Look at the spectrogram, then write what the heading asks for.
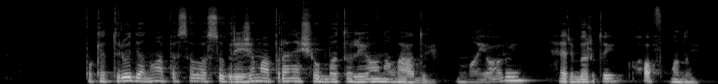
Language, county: Lithuanian, Kaunas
